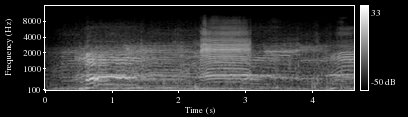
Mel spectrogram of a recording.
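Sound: sheep bleating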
